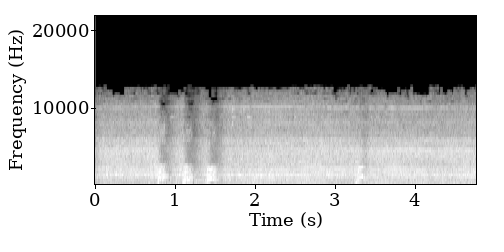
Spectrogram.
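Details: Pet dog Coco, female, reacting to the vacuum cleaner she always barks at: three quick barks near the start and one more a couple of seconds later, all over a constant, loud droning of the vacuum.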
